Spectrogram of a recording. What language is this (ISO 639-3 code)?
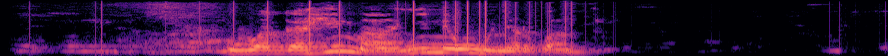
kin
